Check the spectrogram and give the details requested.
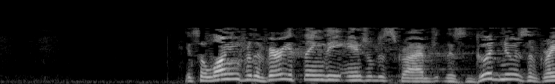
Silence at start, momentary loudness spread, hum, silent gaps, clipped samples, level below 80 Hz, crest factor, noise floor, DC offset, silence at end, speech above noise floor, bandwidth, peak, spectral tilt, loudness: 1.85 s; 12 LU; none; none; under 0.1%; -64 dBFS; 24 dB; -63 dBFS; under 0.1%; 0 s; 39 dB; 5.8 kHz; -2 dBFS; -9.5 dB/octave; -23 LUFS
